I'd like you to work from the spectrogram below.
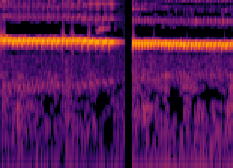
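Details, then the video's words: Championship-winning canary delivering two long, evenly pulsing high rolls separated by a brief breath-like pause. "Canto de canario"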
